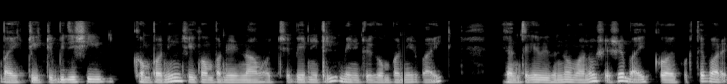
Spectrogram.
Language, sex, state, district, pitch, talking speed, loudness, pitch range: Bengali, male, West Bengal, Kolkata, 105 Hz, 205 wpm, -18 LUFS, 105-115 Hz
